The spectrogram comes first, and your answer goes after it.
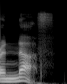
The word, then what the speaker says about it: enough: Sometimes gh decides to throw us a curveball and sound like an F, like in cough or enough.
